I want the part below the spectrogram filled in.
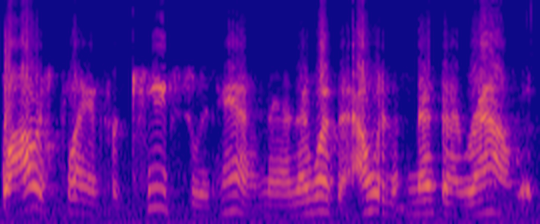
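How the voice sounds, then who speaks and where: A woman in her seventies reminiscing as an interview guest, animated and emphatic, often rambling and repeating herself. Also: medium pitch, fairly quick, rough recording. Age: 70s.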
